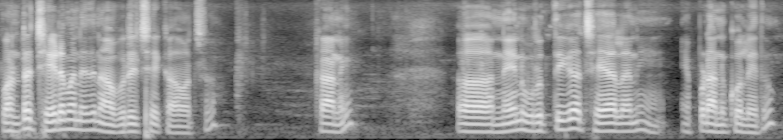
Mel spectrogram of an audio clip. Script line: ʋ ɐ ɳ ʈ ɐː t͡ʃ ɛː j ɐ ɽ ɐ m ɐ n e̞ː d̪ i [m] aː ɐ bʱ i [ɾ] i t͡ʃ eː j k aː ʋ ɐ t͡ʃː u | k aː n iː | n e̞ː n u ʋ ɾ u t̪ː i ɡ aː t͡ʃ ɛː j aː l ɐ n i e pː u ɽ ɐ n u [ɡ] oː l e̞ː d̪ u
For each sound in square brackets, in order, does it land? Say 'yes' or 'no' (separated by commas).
no, yes, no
